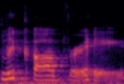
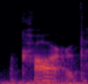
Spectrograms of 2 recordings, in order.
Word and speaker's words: macabre: Macabre, is that how you pronounce that? It's not macabre? I've always read it as macabre. Damn. Macabre. Okay. The more you learn.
